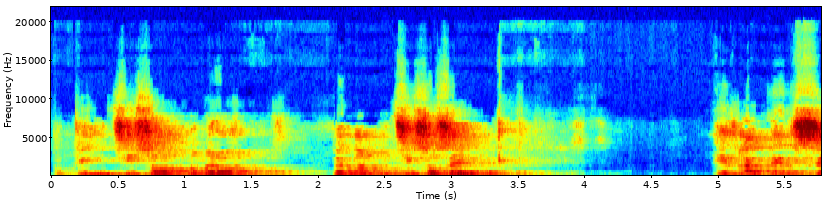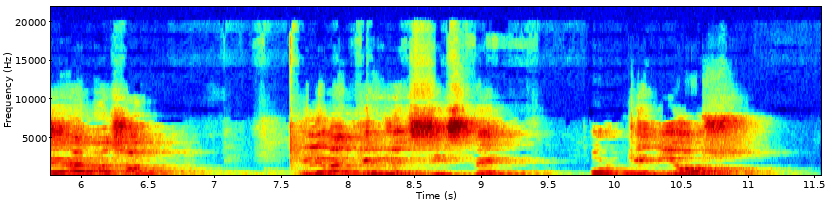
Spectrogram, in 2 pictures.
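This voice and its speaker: A man's voice: high voice, lively intonation, extremely slow, pauses often, dark tone. A man teaching an evangelism class in church, asking the class to read out verses. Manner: asks the class to read verses, preachy and encouraging. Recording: echoey hall from far off, faint room noise.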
